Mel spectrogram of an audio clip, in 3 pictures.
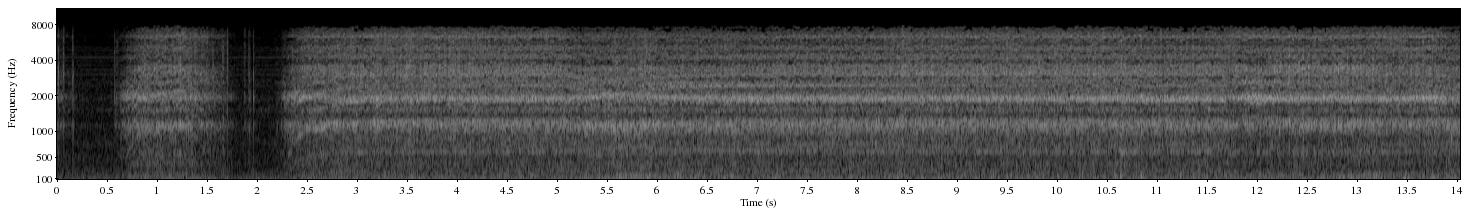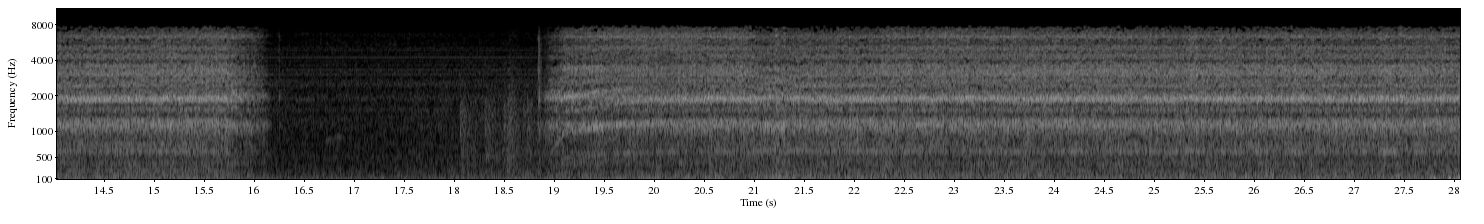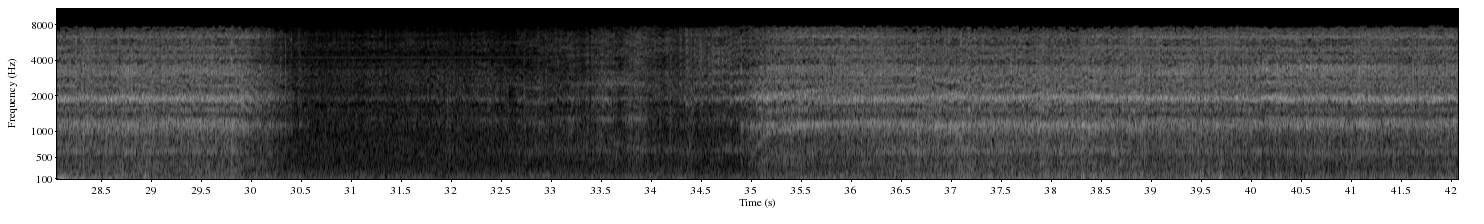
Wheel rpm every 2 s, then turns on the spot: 40, 110, 160, 160, 160, 160, 160, 150, 10, 60, 160, 160, 160, 160, 160, 30, 0, 50, 160, 160, 160.
16-18 30-32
